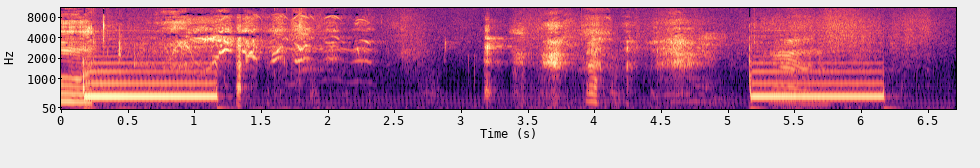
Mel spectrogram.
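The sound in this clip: A telephone busy signal during a call attempt: two long, steady electronic tones, each about a second, with voices and laughter in the gap between them.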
